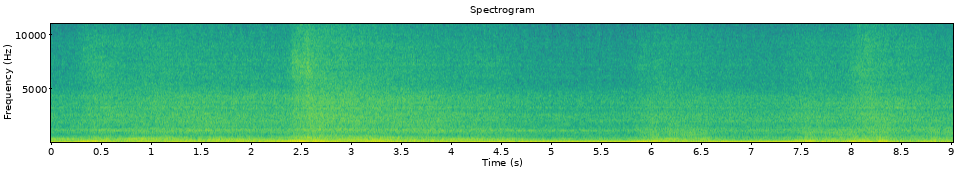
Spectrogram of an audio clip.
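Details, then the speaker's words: Morris Minor after 12 months in storage, out of gear with clutch engaging fine: engine rises and falls smoothly through several blips and settles to idle, no rattles or knocks; sounds healthy. "No rattling or anything in here. It's beautiful."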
